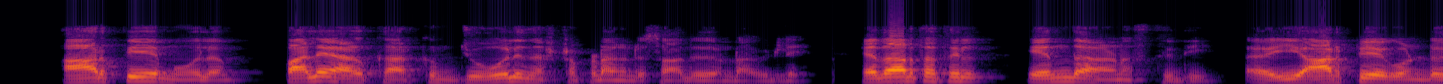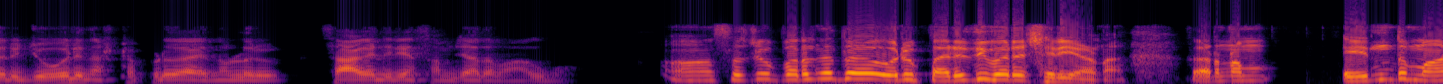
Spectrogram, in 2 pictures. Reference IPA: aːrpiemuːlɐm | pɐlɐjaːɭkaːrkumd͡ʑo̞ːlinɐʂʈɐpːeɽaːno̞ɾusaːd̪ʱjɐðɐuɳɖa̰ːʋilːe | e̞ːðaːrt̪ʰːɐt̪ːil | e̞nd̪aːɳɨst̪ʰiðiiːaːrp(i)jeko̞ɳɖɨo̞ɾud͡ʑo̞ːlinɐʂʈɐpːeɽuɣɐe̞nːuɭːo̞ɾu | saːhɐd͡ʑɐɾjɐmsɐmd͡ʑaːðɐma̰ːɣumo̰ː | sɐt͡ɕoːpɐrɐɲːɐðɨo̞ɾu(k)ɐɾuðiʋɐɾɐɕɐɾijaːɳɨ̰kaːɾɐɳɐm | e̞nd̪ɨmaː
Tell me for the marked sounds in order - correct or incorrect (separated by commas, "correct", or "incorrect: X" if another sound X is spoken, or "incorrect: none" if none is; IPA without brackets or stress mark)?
correct, incorrect: p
